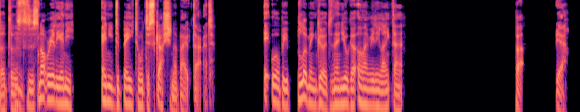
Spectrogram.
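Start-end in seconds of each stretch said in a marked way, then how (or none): 7.1-8.1 mocking, demeaning put-on voice. Imagining a listener's reaction to a car, in a put-on demeaning voice. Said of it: "That was my demeaning voice".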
